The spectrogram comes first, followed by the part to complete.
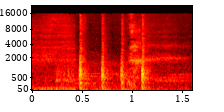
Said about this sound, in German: Ich klopf mal.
